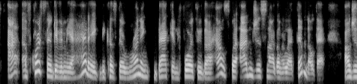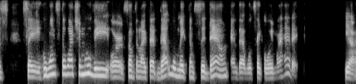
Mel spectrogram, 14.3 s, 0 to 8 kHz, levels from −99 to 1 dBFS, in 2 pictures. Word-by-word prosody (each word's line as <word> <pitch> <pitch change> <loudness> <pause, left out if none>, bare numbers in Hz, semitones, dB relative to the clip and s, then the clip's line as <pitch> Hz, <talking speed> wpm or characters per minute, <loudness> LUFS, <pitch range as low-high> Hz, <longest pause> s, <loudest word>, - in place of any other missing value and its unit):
I - - +3
of - - -5
course, 320 +1 +3
they're 190 -2 +4
giving 165 -3 +1
me 155 -1 -1
a 145 - +4
headache 180 - +2
because 170 -3 -3
they're 165 -2 +1
running 180 +4 -1
back 190 +1 +2
and 155 -3 -3
forth 185 -2 +3
through 160 -2 0
the 145 0 0
house, 235 - -3
but 175 -2 +3
I'm 205 +2 +4
just 185 -1 -2
not 170 -3 -2
gonna 155 -2 -1
let 140 -3 -1
them 280 0 +2
know 135 - -3
that. 115 -1 +1 0.4
I'll 175 - +5
just 175 -3 -1 0.3
say, 170 -4 0
"Who 215 - +3
wants 245 +4 +1
to 245 - +1
watch 250 +1 +1
a - - +3
movie?" 210 -6 +4
or 170 0 0
something 175 -2 -2
like 155 -2 0
that, 170 -1 +2
that 210 +7 +3
will 225 -3 +1
make 180 -6 0
them 165 -1 -4
sit 155 +1 -1
down 200 +1 +2
and 155 -1 -6
that 150 -2 0
will 145 0 -5
take 155 -2 -1
away 145 +1 -1
my 165 +3 -2
headache. 270 - -4 0.9
Yeah. - - +2
175 Hz, 225 wpm, -23 LUFS, 155-210 Hz, 0.9 s, I'll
